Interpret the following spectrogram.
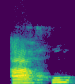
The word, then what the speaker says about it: Ahu: Ahu is the pronunciation.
